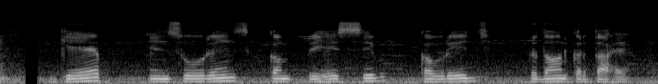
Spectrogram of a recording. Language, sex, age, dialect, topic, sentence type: Hindi, male, 25-30, Kanauji Braj Bhasha, banking, statement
